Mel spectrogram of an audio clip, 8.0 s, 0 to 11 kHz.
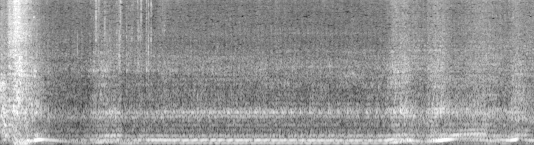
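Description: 1967 Shelby GT350's 289 Hi-Po V8 with its original Hi-Po cam, running at a steady idle and revved briefly about half a second in and twice more near the end, heard from inside the car.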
